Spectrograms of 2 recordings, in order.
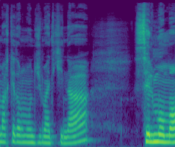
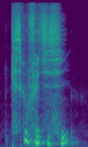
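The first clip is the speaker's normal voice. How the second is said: mock condescending tone, quieter; 9 dB quieter than usual. Retelling what a customer said in the shop: imitating a condescending tone. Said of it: "Littéralement, sur ce ton".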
